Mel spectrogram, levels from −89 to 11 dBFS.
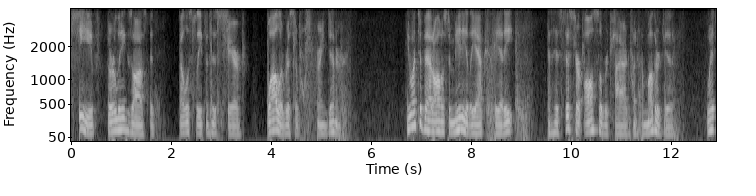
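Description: Sound chopped by the voice detector at 0.0–0.74, 1.5–3.94, 4.44–6.72, 8.3–10.26 and 10.78–12.72 s: between 0.38 and 1.74 s of speech per span gives way to steady comfort noise, likely from the sender's detector misjudging quieter passages. Unlike packet loss, these gaps hold smooth synthetic hiss rather than silence or warbling repeats.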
